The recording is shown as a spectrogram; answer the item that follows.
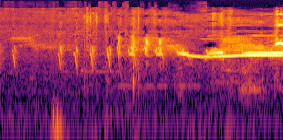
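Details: Oriental magpie-robin vocal tutor song: a series of short soft chips that grow louder, leading into a sustained clear high whistle that rises slightly at the end.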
